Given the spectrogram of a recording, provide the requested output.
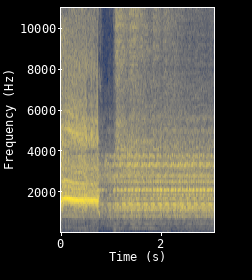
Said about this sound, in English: Everybody that got a relationship, scream, thank you, Jesus!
